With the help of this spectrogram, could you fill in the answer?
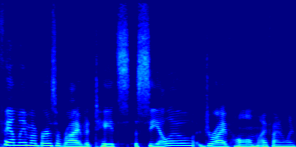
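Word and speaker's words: Cielo: home once the family members arrived at Tate's cello drive home I finally pronounce there correctly Watson snuck in through a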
